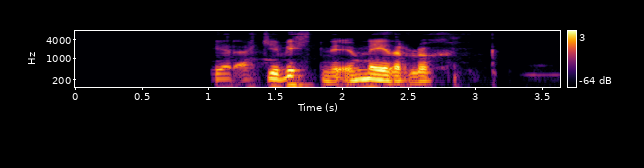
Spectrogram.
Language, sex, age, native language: Icelandic, male, 30-39, Icelandic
